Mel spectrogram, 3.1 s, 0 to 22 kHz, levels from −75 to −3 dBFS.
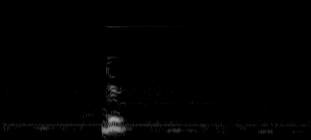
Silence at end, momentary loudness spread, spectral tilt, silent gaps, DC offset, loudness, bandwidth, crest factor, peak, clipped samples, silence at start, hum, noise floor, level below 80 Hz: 1.85 s; 25 LU; -5.5 dB/octave; none; under 0.1%; -39 LUFS; 12 kHz; 22 dB; -24 dBFS; under 0.1%; 1 s; none; -66 dBFS; under -90 dBFS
